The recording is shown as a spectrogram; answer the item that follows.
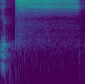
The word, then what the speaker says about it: it's: Fijaos en la pronunciación. It's. Es un sonido complicado que no tenéis en castellano. It's. La lengua detrás de los dientes frontales, donde los dientes se unen con la encía.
